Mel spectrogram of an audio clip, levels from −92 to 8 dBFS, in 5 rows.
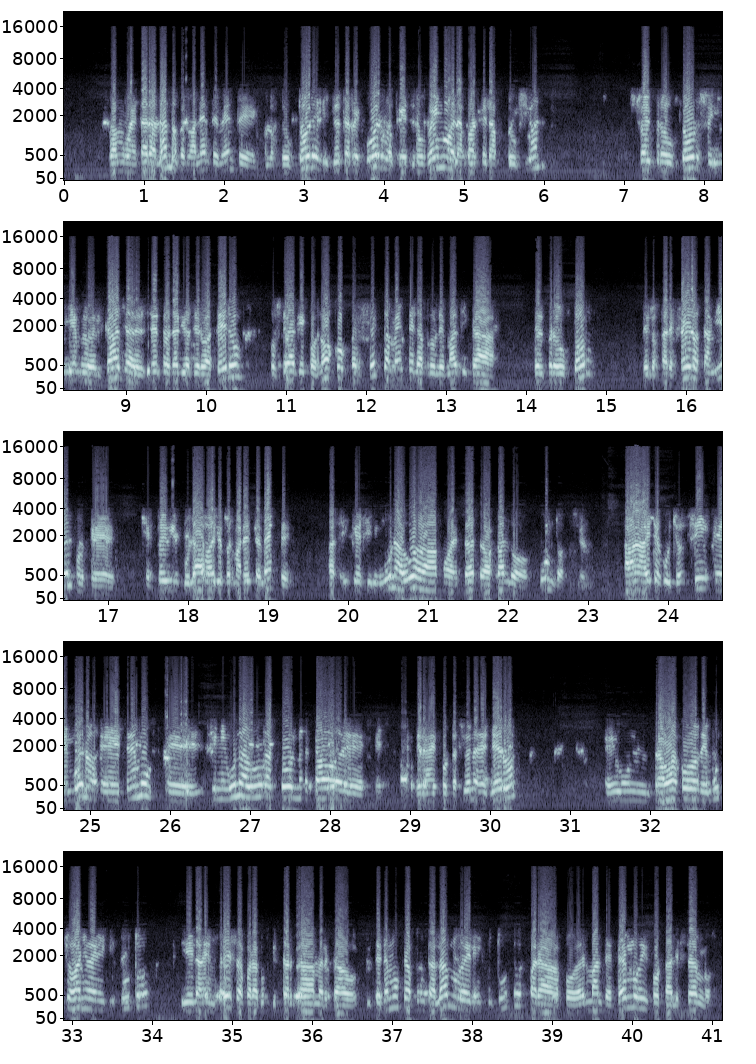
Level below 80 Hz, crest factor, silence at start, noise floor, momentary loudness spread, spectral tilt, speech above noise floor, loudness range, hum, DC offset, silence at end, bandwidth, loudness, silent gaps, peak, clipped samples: -44 dBFS; 10 dB; 0.5 s; -52 dBFS; 10 LU; -3 dB/octave; 41 dB; 3 LU; none; under 0.1%; 0.15 s; 16 kHz; -11 LUFS; none; 0 dBFS; under 0.1%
